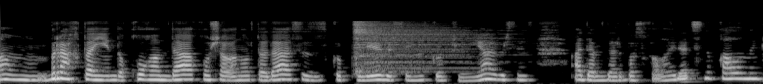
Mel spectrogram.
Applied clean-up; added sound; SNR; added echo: classical method Wiener filter.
